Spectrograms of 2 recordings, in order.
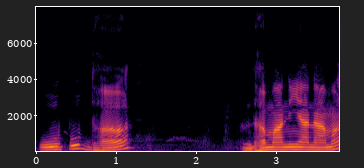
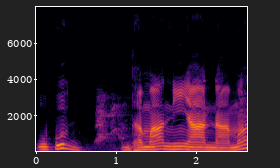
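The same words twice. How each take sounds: First: Said in the usual way. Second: उपधमानिया नाम drawn out syllable by syllable, very slowly; slow syllable demo. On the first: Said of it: "क्या बोला जाता है". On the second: Shown as a demonstration. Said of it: "देखिए". (उपधमानिया नाम धीरे-धीरे, अक्षर-अक्षर)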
